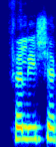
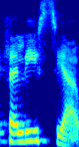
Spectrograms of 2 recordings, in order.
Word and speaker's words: Felicia: I want to say Felicia, which is a Spanish pronunciation, but it's Felicia, I think, in English. But right?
